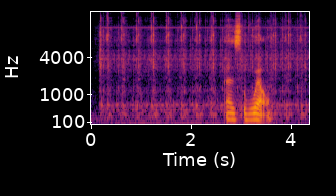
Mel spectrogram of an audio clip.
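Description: A sewing machine back-stitches a pleated fabric bag with a fast, steady mechanical patter, running briefly and close by as someone speaks over it.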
